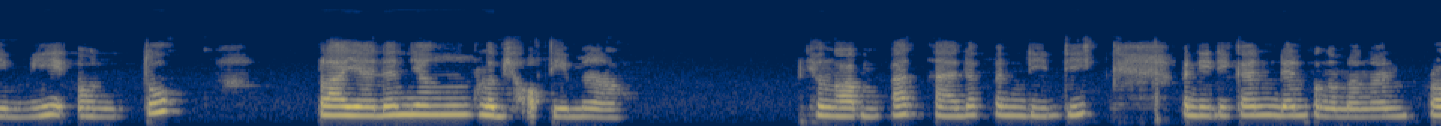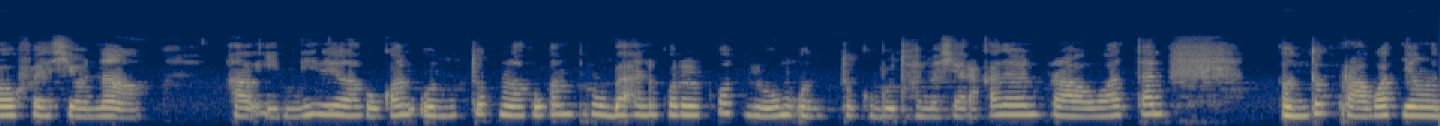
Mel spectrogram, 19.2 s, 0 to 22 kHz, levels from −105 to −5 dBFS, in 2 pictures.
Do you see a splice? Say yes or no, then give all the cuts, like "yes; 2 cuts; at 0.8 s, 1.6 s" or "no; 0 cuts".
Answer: no; 0 cuts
